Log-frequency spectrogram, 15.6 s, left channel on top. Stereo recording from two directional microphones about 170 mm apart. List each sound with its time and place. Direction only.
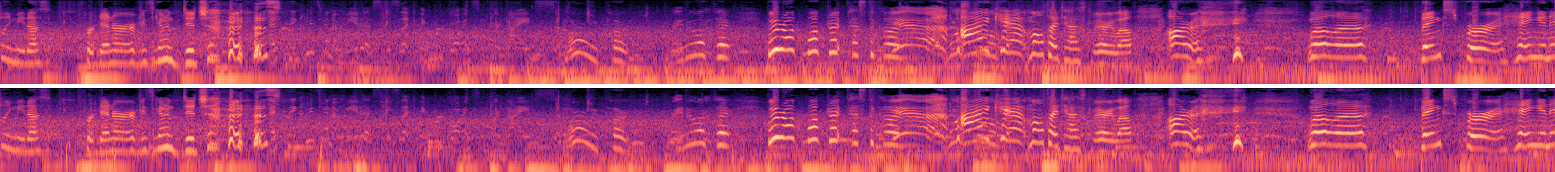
0.0 s a sound: centre (ahead or behind)
0.8 s speech: centre (ahead or behind)
7.2 s speech: 5° left (ahead or behind)
9.0 s speech: 35° right (ahead or behind)
9.4 s speech: 5° left (ahead or behind)
13.1 s speech: 5° right (ahead or behind)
